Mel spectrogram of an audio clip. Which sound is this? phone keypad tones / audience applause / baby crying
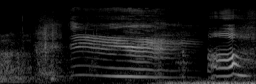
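baby crying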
